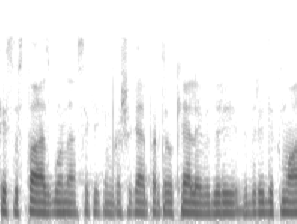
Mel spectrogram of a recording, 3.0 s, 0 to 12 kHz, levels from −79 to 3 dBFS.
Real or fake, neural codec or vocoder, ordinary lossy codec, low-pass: real; none; Opus, 16 kbps; 7.2 kHz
